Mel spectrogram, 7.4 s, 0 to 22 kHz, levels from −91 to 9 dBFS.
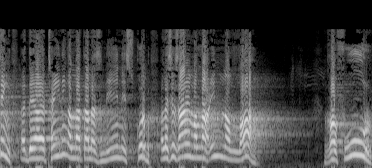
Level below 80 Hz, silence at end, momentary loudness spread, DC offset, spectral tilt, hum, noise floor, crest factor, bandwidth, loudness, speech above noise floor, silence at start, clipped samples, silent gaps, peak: -52 dBFS; 0 s; 11 LU; under 0.1%; -4 dB/octave; none; -52 dBFS; 12 dB; 11 kHz; -12 LUFS; 39 dB; 0 s; under 0.1%; none; 0 dBFS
